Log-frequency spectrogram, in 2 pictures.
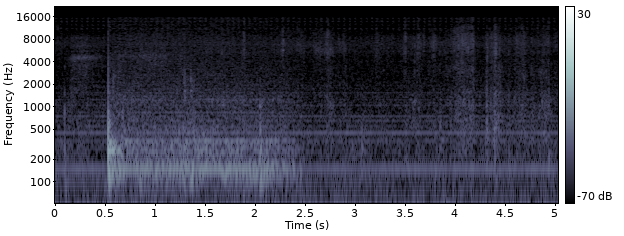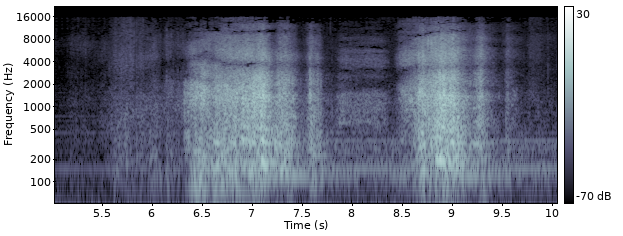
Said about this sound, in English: So I'm just going to pause for 2 seconds and just blow my nose and then we'll...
